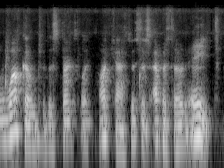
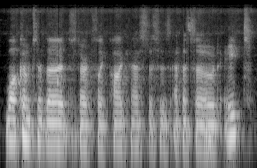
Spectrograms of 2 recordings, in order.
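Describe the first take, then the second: First: It is said with more enthusiasm and energy. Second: It is said flatly, without enthusiasm.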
